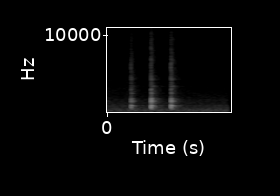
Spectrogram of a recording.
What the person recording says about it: it sounds like metal not plastic on the top brushed aluminum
